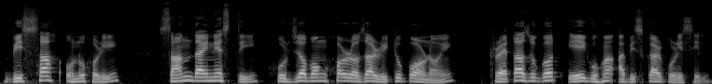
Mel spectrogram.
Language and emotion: Assamese, neutral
